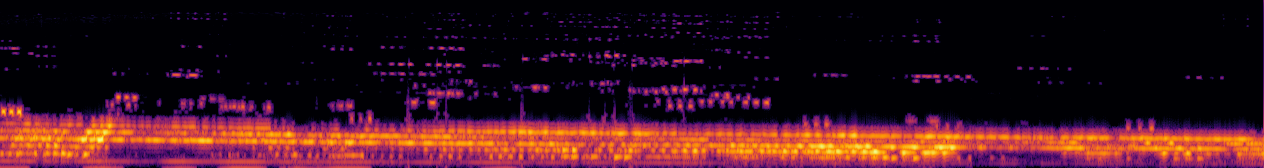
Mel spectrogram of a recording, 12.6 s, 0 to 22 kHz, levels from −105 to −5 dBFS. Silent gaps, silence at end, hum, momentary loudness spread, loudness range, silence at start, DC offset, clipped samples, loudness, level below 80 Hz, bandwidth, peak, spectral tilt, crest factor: none; 0 s; none; 13 LU; 7 LU; 0 s; under 0.1%; under 0.1%; -23 LUFS; -76 dBFS; 7.2 kHz; -4 dBFS; -5.5 dB/octave; 18 dB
